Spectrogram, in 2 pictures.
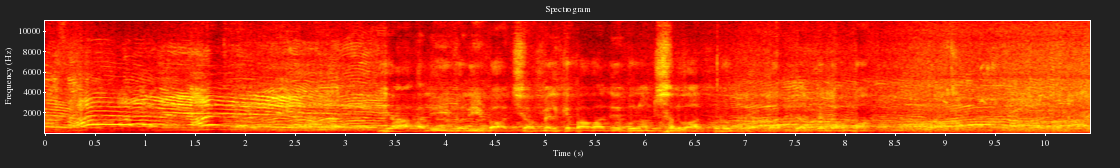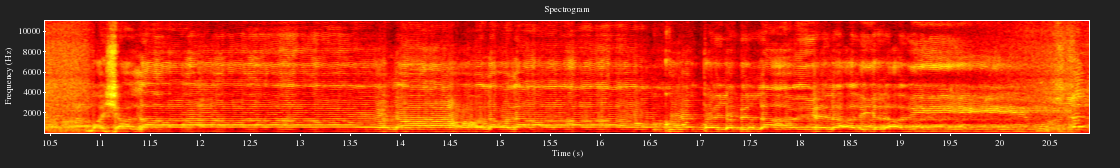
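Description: A young man recites in a loud, mournful chanting voice through a microphone and loudspeakers.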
